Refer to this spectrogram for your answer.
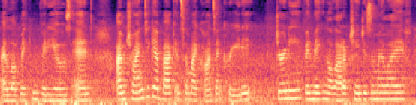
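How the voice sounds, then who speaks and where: Speaking at a fairly quick pace, a woman of medium pitch is heard with audible room echo and noticeable background noise. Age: 20s. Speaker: nurse and vlogger. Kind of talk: casual vlog monologue.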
